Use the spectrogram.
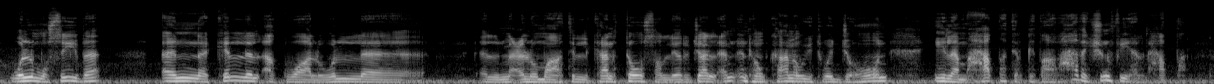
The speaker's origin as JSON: {"language": "Arabic", "country": "Kuwait", "said": "هل أهل القرية هذول مثل عندنا في الكويت؟ إحنا هني عندنا مثلا إذا عدت الساعة 12 بالليل واضطريت انك تبي تشتري شيء"}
